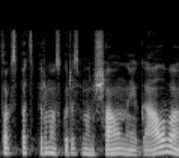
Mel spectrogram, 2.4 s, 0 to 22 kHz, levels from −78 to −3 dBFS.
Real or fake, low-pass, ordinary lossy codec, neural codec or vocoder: fake; 9.9 kHz; AAC, 96 kbps; vocoder, 22.05 kHz, 80 mel bands, Vocos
